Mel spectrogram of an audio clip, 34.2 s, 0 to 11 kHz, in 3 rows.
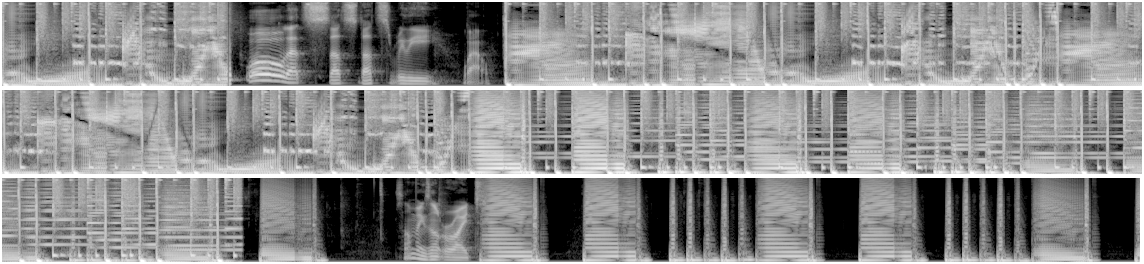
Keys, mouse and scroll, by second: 2.2 space, 5.0 space, 10.8 click, 12.0-12.7 ctrl+scroll up 5, 14.1-14.4 scroll down 2, 14.5-15.1 scroll up 2, 15.3-15.6 scroll up 2, 16.2-16.5 scroll down 2, 17.4-18.6 drag, 18.7 click, 20.3 click, 21.0 click, 22.8 right click, 24.2 click, 25.2 click, 25.7 ctrl+scroll down 2, 26.1 ctrl+space, 26.2 ctrl+click, 27.5 l, 28.6 click, 29.5 click, 31.6 click.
